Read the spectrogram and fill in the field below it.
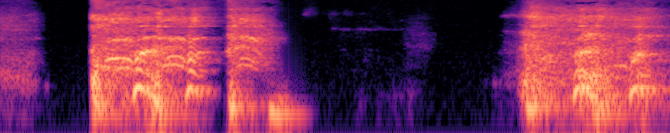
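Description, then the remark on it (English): Several harsh coughs in quick bursts after a small hit of smoke: a short one, a strong double cough, then a pause before another raspy hack, with no talking. “What's this dude doing? Oh, he's coughing off a tiny little sip.”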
